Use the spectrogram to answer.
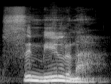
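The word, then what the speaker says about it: Σμύρνα: 자, 그러면 이 관계가 뭐냐면은 자, 원래 헬라어의 원 지명은 스밀르나 이렇게 발음돼요.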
